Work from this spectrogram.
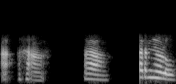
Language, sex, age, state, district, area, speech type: Malayalam, female, 30-45, Kerala, Ernakulam, rural, conversation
